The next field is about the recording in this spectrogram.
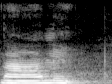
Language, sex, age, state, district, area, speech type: Malayalam, female, 60+, Kerala, Ernakulam, rural, read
